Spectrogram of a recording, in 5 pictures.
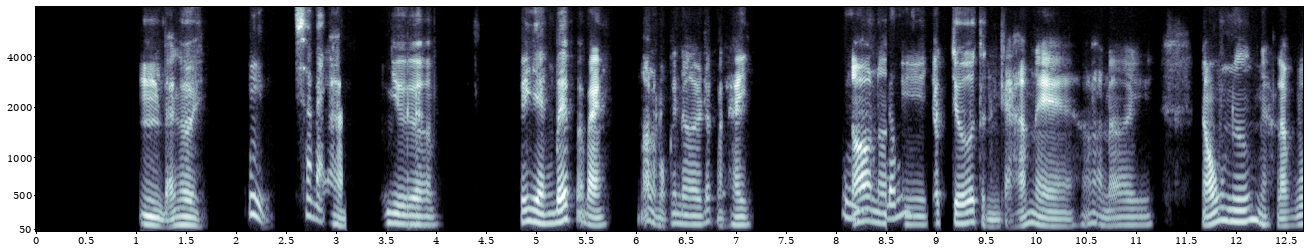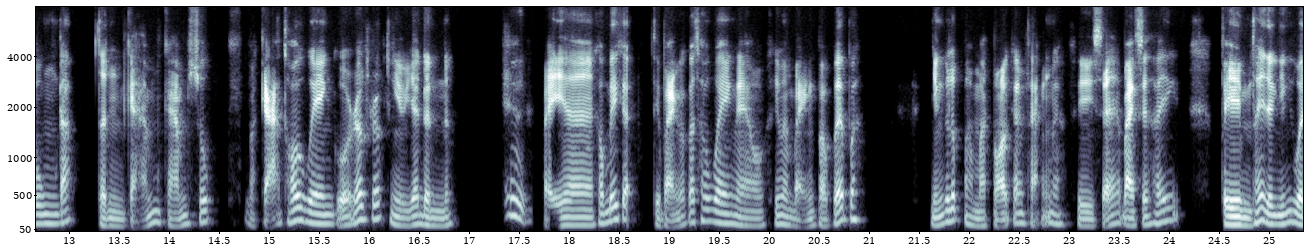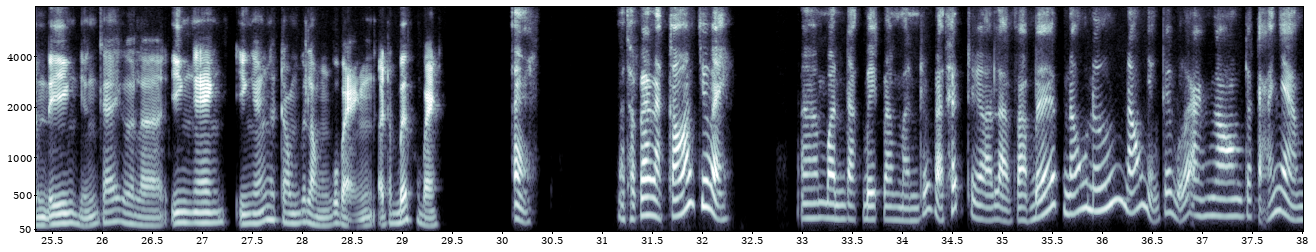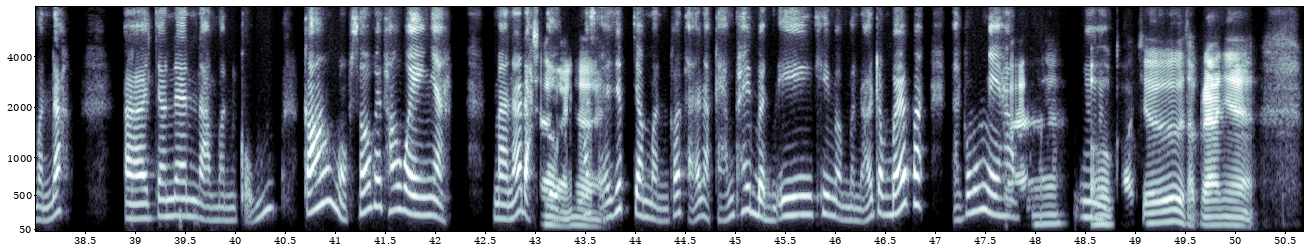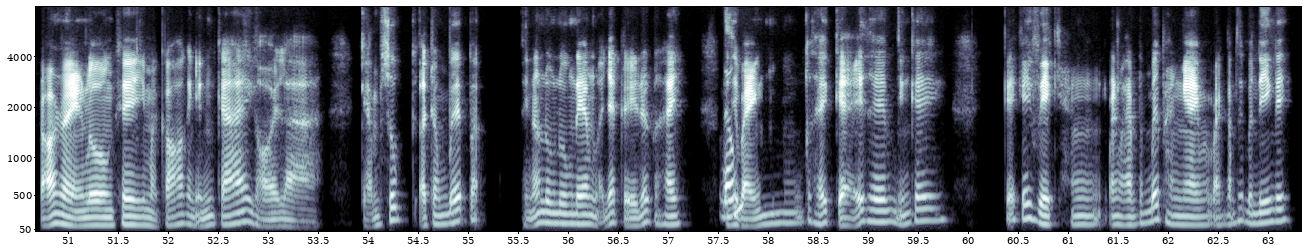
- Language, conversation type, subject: Vietnamese, podcast, Bạn có thói quen nào trong bếp giúp bạn thấy bình yên?
- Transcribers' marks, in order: tapping; other background noise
